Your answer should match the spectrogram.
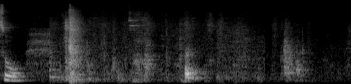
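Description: animal, dog panting excitedly

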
